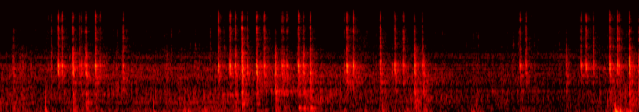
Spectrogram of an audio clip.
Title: Clicking Noise Zwift bike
